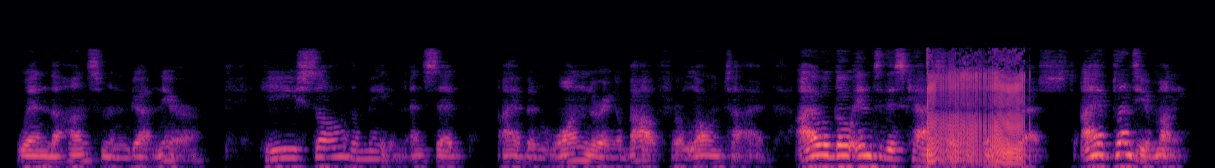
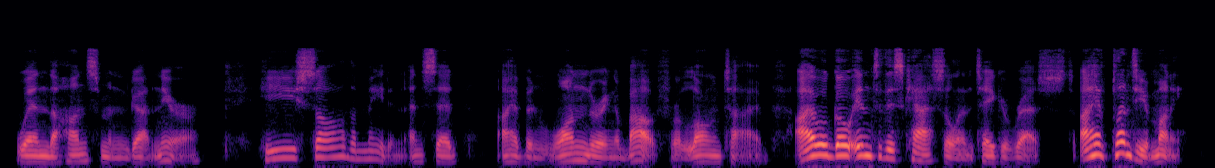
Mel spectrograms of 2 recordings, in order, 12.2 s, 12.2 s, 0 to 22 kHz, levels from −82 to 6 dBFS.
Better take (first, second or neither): second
